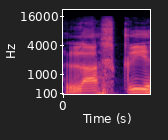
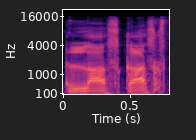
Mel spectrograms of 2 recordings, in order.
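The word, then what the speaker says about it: Lascaux: तो ये लास्की है, थोड़ा सा उच्चारण में लास्कास दे दिया गया है।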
